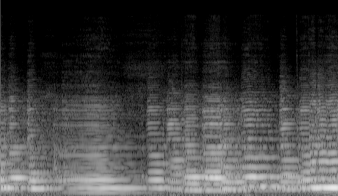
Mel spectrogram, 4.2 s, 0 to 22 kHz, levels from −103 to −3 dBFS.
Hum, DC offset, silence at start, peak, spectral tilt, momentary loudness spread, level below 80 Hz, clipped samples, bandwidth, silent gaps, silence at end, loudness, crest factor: none; under 0.1%; 0 s; -10 dBFS; -11.5 dB/octave; 9 LU; -58 dBFS; under 0.1%; 3.7 kHz; none; 0 s; -29 LUFS; 16 dB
